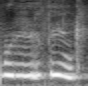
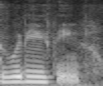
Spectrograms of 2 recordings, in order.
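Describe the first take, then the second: First: It is said in a high-pitched voice. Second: It is said in a normal voice.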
